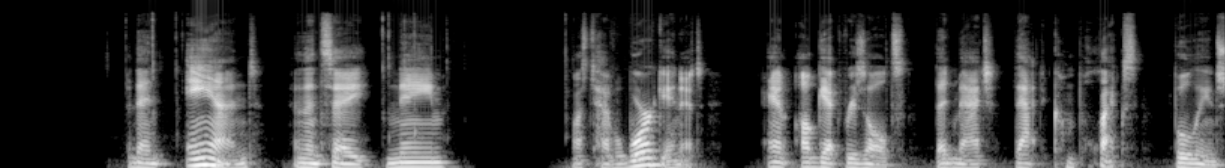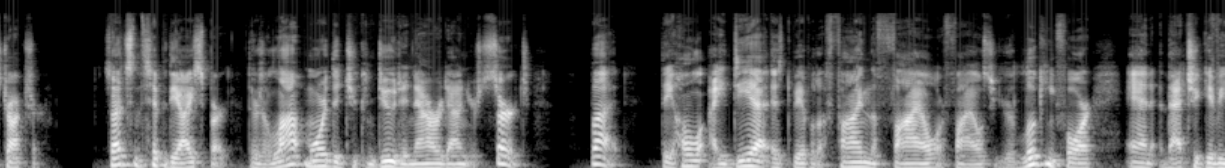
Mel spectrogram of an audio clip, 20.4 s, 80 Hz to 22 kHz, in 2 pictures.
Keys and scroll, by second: 0.7-5.1 typing.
